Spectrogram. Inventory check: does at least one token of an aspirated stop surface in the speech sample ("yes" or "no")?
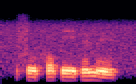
no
